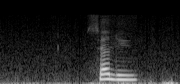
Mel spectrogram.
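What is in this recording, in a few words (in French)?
"salut", French; HASTA LUEGO O HOLA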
